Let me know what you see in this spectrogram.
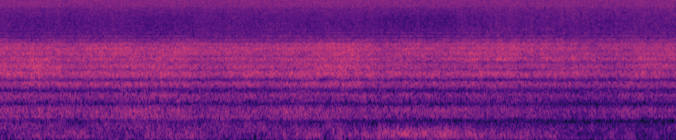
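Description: Distant diesel-hauled passenger train running, a steady drone and rumble of the locomotive engine and wheels, swelling briefly about four seconds in.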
